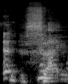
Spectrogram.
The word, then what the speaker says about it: Sadeghy: Sadeghy. It's okay. It's a tough one. I had it down right. And then he was like, oh, that's how you pronounce it. So here we go. So Michelle Sadeghy is the director of energy tax credits and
